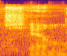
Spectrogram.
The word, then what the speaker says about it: Shyamalan: I can never pronounce it. M. Night Shyamalan.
